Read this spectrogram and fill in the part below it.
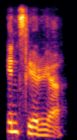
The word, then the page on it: inferior: Indian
